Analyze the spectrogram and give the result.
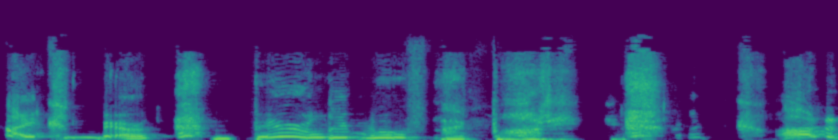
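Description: Putting on a character voice, a woman talks slowly at an extremely high pitch, her voice swinging very widely up and down.

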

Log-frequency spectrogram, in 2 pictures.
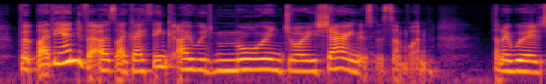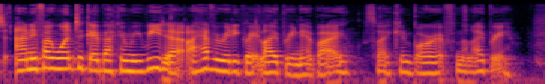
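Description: Speaking at a very fast pace, a woman with an English accent has a medium pitch and ordinary pitch variation. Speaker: podcast producer. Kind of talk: casual chat.

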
